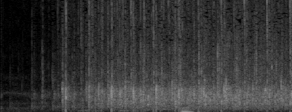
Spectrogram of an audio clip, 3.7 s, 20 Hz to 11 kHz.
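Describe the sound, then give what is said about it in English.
A church audience breaks into applause for the preacher's 20 years of preaching, starting with a few scattered claps and quickly swelling into steady, dense clapping that holds strong to the end, with faint voices mixed in. “You know, I said that last service and nobody clapped.”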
